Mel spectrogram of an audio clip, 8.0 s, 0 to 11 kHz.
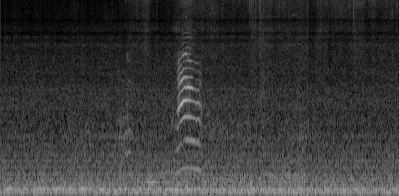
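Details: Timid ear-tipped TNR cat Chanta, sheltered indoors in a bathroom from Typhoon No. 10 in September 2020, gives one clear, drawn-out meow with a falling tone, preceded by fainter short mews, over steady low background hum.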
